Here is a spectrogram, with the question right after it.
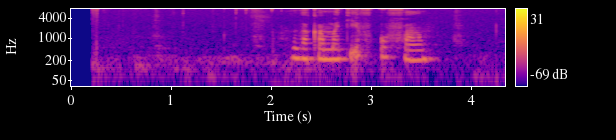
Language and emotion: Russian, neutral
